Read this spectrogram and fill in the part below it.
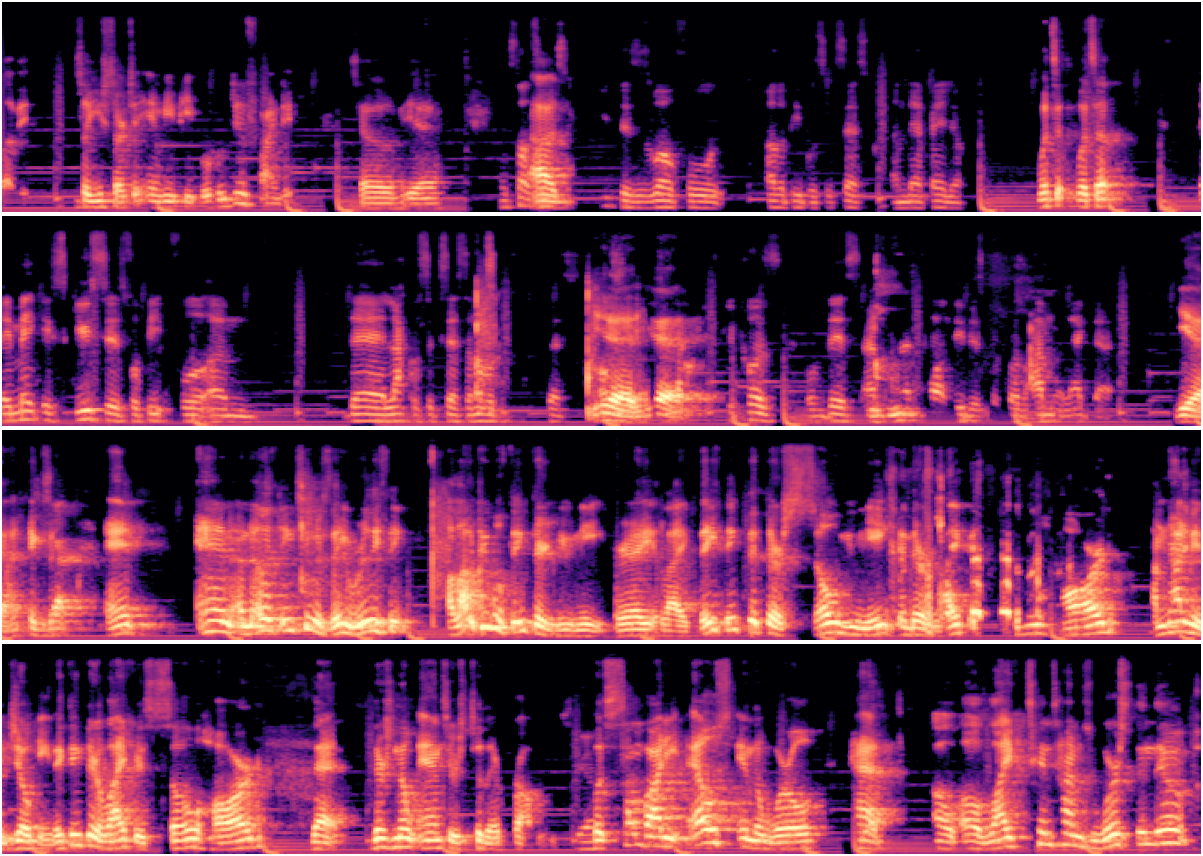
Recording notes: we apologise for the drop-off in the sound quality, we had to use Zoom to do this interview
